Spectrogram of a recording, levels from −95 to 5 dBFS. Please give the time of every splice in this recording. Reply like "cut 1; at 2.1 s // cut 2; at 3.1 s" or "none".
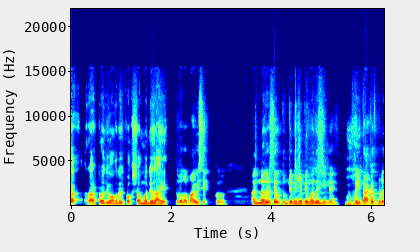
cut 1; at 2.1 s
